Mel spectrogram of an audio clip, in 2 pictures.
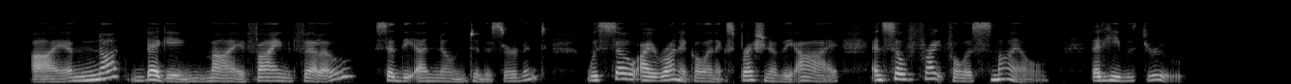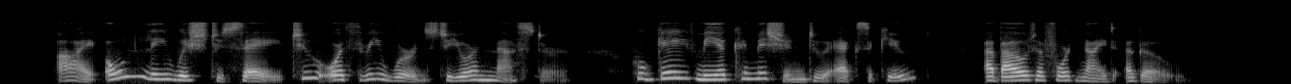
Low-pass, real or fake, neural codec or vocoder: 7.2 kHz; real; none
